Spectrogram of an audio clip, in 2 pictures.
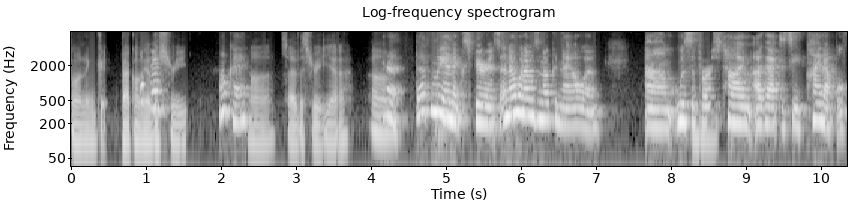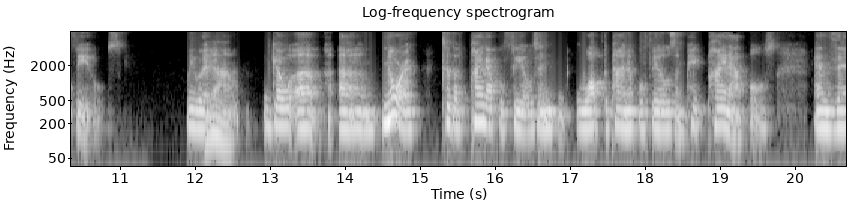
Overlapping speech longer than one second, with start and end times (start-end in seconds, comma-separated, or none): none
